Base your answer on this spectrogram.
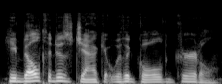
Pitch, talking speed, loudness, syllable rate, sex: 120 Hz, 215 wpm, -18 LUFS, 5.2 syllables/s, male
